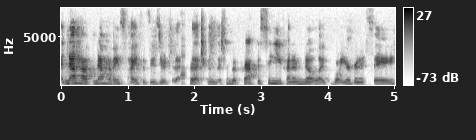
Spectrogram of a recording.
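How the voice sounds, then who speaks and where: Very fast speech from a woman, her pitch variation ordinary. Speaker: student. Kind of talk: online group meeting.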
